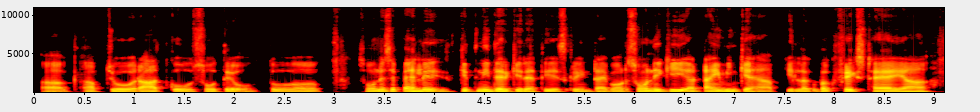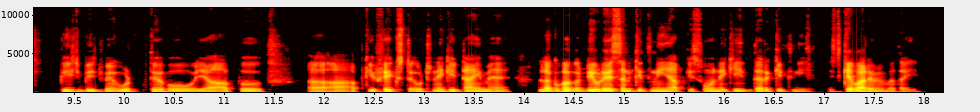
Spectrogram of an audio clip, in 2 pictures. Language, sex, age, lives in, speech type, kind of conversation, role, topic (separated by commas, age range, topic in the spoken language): Hindi, male, 20-24, India, conversation, advice, advisor, सोने से पहले स्क्रीन समय कैसे घटाऊँ ताकि मेरी नींद बेहतर हो?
